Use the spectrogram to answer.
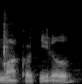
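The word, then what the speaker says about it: macuahuitl: I'm pretty sure it's pronounced Makohito, by the way.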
